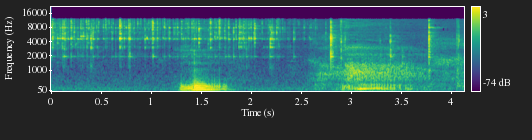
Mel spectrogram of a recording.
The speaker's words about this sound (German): In dem Getränk waren Weintrauben unten drin. Oben schwobten ein paar Eiswürfel. Das ist jetzt hier genauso.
